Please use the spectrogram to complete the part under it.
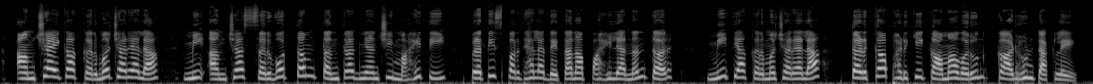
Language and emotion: Marathi, angry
